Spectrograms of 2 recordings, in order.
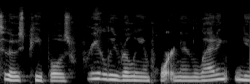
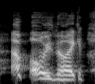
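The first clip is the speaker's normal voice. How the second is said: laughing; 7 dB louder than usual. Real, not acted. Laughing at calling herself emotional.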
